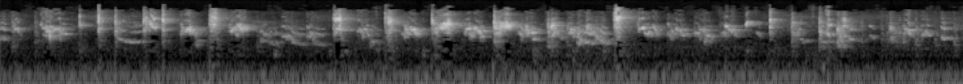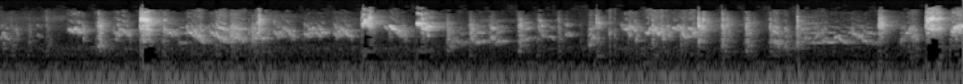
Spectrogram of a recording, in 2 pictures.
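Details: Pet budgie giving kissing sounds as a long stream of scratchy, clicking warble with frequent sharp high squeaks, barely pausing over thirteen seconds, with a faint steady hum.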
